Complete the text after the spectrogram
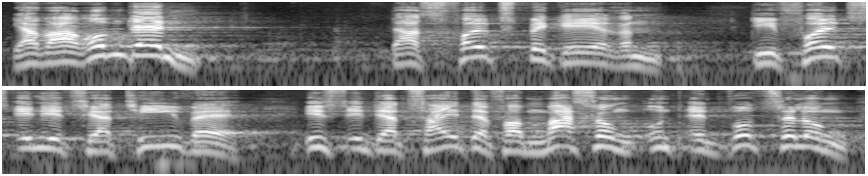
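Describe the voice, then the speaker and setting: An actor playing an indignant 1940s German parliamentarian, giving a formal, emphatic, rhetorical speech. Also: male voice, on the high side, sing-song, a little slow, pushed and bright, full character voice. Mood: emphatic warning. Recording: echoing large hall.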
